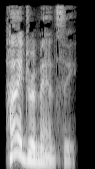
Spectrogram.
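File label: "hydromancy", British English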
